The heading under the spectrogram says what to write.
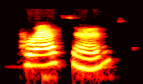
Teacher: the noun present okay the stress is on the first syllable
